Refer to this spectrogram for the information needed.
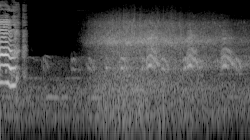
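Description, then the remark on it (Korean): A single harsh crow caw rings out at the start, followed by a steady rush of crow wings beating roughly in the air a short way off, swelling and pulsing as the bird takes off. “그는 이미 조금 떨어진 공중에서 까마귀 날개를 우악스럽게 움직이고 있었다.”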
